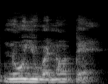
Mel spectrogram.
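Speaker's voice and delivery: ordinary talk, nothing marked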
